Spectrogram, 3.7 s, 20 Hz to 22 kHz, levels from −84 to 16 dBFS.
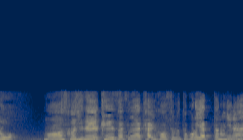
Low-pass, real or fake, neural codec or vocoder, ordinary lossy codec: none; real; none; none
